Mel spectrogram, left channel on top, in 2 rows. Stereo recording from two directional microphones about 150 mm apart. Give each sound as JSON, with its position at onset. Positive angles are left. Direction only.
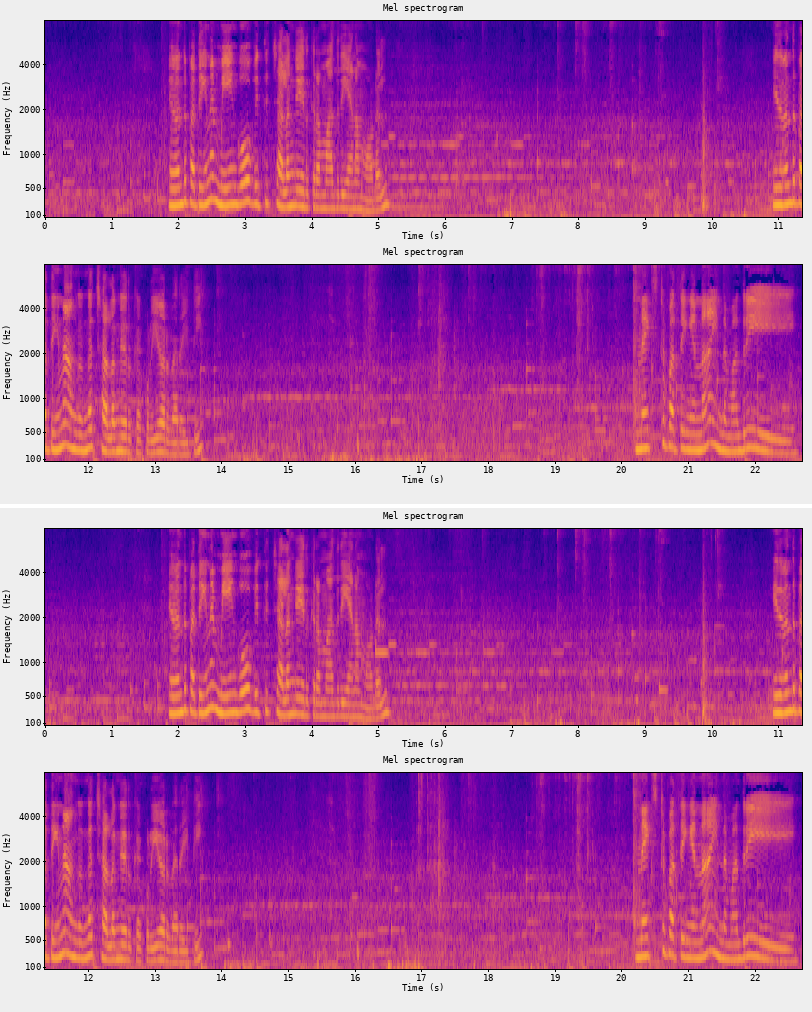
{"t": 1.9, "sound": "a woman's voice", "side_deg": -15}
{"t": 10.9, "sound": "a woman's voice", "side_deg": -15}
{"t": 20.2, "sound": "a woman's voice", "side_deg": -20}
